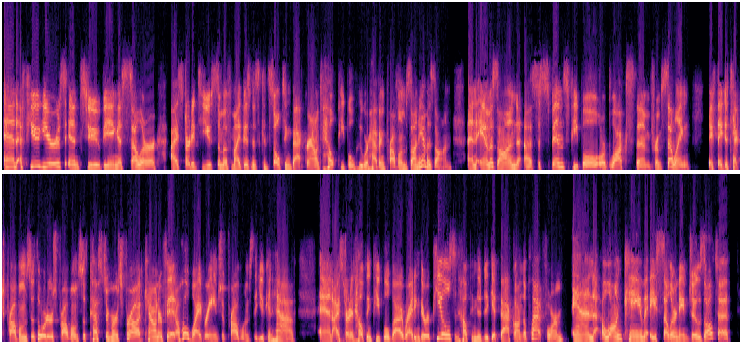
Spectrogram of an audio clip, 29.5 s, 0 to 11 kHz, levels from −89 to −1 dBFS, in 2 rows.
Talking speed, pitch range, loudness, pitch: 170 wpm, 175-215 Hz, -18 LUFS, 195 Hz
